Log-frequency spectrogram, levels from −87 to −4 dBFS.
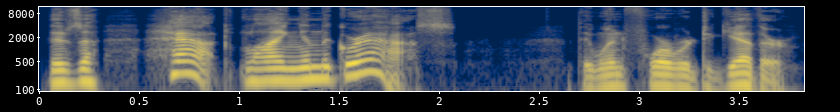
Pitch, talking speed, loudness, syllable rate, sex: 145 Hz, 190 wpm, -19 LUFS, 6.0 syllables/s, male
